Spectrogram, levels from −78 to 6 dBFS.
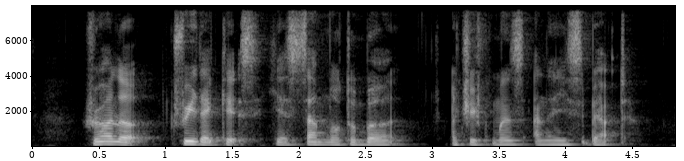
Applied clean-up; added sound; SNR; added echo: neural mask model Resemble Enhance denoiser.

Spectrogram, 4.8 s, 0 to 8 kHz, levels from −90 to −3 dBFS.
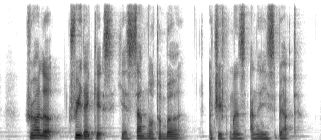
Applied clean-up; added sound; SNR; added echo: neural mask model DeepFilterNet 3.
